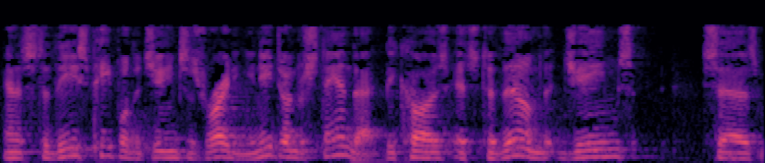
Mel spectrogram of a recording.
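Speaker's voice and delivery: ordinary talk, nothing marked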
